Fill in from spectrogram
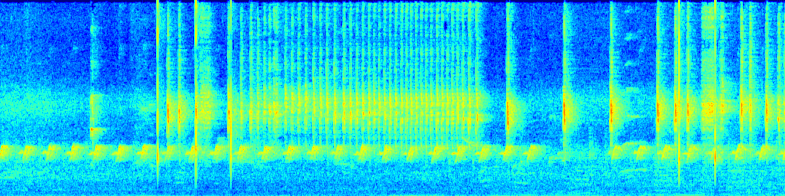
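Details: Young velvet-fronted nuthatch, hand-fed and just learning to perch and sing, giving a long, steady string of quick, high, piping notes, with scattered sharp clicks and background hiss.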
